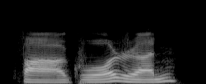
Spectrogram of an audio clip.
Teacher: 法国 is pronounced with a falling rising tone on A and a mid-rising tone on the O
